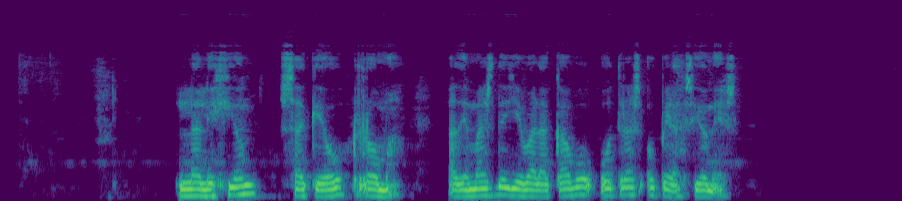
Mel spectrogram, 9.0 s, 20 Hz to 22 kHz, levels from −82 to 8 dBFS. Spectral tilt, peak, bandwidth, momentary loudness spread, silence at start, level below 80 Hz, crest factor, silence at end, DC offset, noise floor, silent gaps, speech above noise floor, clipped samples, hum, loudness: -6.5 dB/octave; -6 dBFS; 7.8 kHz; 7 LU; 1.75 s; -54 dBFS; 14 dB; 1.65 s; under 0.1%; -87 dBFS; none; 70 dB; under 0.1%; none; -18 LUFS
